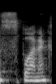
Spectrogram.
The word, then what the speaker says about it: splenic: How do you pronounce that? The what center? – Splenic. – Splenic. – Like the spleen.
